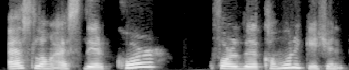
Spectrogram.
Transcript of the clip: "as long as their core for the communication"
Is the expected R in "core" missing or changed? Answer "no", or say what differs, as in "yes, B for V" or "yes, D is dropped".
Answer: no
